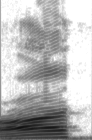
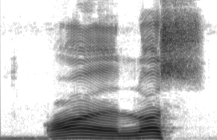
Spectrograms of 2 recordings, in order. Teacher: আইনটিকে মোটা করে এবং গলা চিপে পড়বেন আইন জবর অ আলিফের মতন উচ্চারণ করবেন না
